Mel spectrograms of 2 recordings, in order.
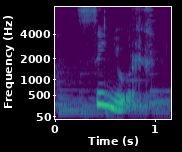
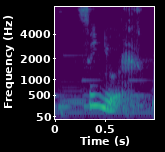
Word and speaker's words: señor: Atenção para a pronúncia dessa letra N, a letra N com o tio em cima, que tem o som de NH, e o vibrato do R ao final. Senhor, Senhor.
